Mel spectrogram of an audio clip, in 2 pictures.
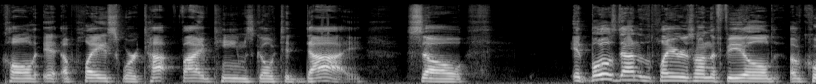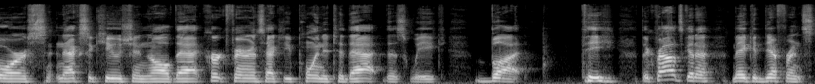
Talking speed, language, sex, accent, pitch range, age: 165 wpm, English, male, American, 130-155 Hz, 30-49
